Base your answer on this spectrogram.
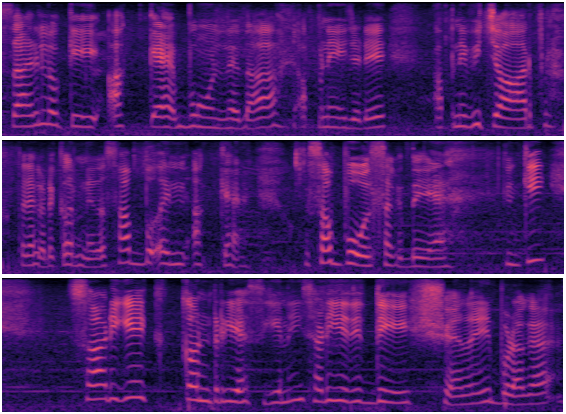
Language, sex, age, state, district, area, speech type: Dogri, female, 18-30, Jammu and Kashmir, Samba, rural, spontaneous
